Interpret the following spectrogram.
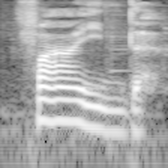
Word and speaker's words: find: en inglés es find se pronuncia como si tuviera una a entre la F y la I find find lo puedes usar en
